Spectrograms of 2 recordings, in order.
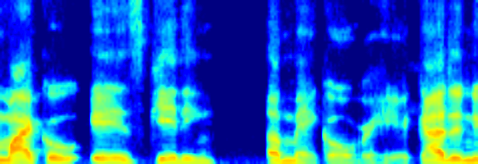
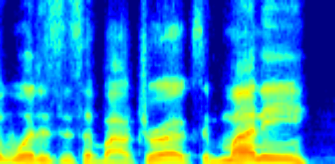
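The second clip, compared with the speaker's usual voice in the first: plain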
